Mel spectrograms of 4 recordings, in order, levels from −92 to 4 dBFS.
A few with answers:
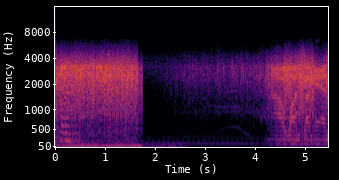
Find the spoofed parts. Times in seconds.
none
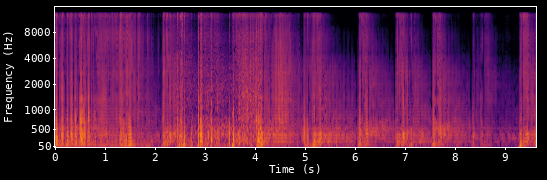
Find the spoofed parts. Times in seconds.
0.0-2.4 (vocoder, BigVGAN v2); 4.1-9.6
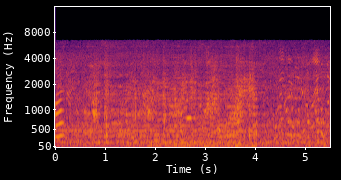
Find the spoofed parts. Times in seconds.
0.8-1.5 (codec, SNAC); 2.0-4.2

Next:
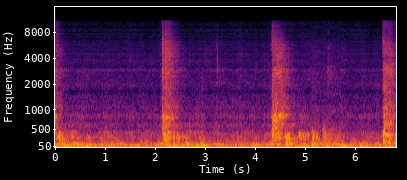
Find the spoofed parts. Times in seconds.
0.0-5.1 (codec, SNAC); 5.7-6.8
